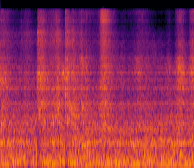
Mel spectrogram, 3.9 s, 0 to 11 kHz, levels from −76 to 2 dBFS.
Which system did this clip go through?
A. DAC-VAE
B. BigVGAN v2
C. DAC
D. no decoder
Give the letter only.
A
